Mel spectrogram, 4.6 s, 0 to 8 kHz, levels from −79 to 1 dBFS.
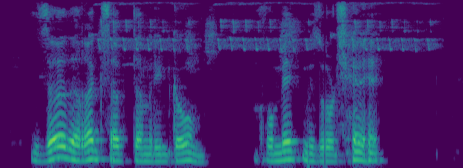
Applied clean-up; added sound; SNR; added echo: none; Bird vocalization, bird call, bird song; 19 dB; none.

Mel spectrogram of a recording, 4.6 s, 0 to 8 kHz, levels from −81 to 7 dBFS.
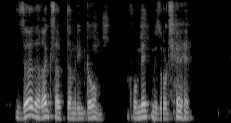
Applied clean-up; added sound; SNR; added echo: neural mask model Resemble Enhance denoiser.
